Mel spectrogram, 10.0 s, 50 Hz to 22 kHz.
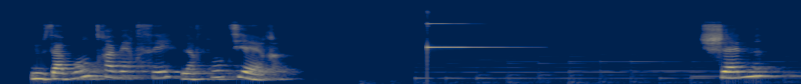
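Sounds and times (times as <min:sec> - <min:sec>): soft background music: 0:00.3 - 0:03.5, 0:04.6 - 0:10.0
bright chime ding: 0:05.3 - 0:06.7.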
